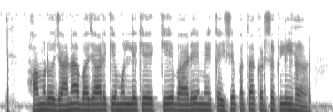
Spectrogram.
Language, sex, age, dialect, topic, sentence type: Magahi, male, 46-50, Western, agriculture, question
